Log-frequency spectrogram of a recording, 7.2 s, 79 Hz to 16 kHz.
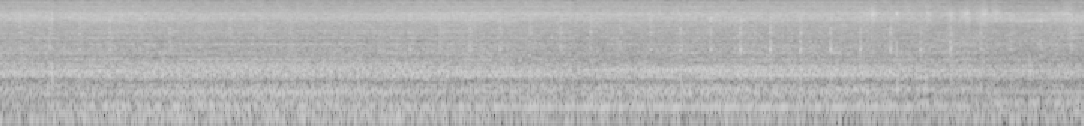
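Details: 2017 Nissan Titan SV at idle: steady idle with a light, fast ticking of a few ticks per second riding over it, not clearly tied to anything; source of the tick unknown.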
